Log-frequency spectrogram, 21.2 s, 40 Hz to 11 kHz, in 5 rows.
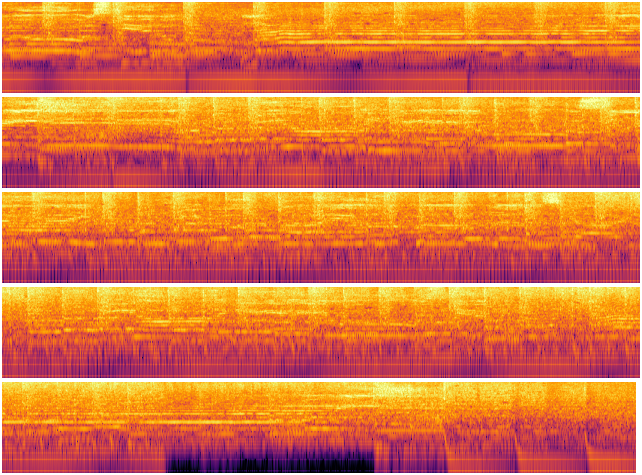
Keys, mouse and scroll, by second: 0.0 Up, 0.3 click, 0.4 double click, 0.6-0.9 alt+scroll down 2, 0.9 space, 1.0 click, 1.1 space, 1.2 click, 2.2 click, 3.3-3.7 alt+scroll up 2, 3.7 space, 3.7 click, 3.8 space, 4.2 alt+click, 7.6 click, 8.1 alt+scroll up 2, 8.3 click, 8.8 alt+scroll down 2, 9.0 space, 9.1 click, 10.4 scroll up 1, 10.6 space, 10.6 click, 14.2 click, 15.8 click, 17.5 double click, 17.7 click, 18.3 click, 19.7 click, 20.9 double click.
